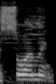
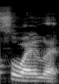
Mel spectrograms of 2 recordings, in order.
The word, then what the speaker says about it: Soylent: And the population was so thick that they were feeding these people these little green squares, and they called it Soylent Green.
